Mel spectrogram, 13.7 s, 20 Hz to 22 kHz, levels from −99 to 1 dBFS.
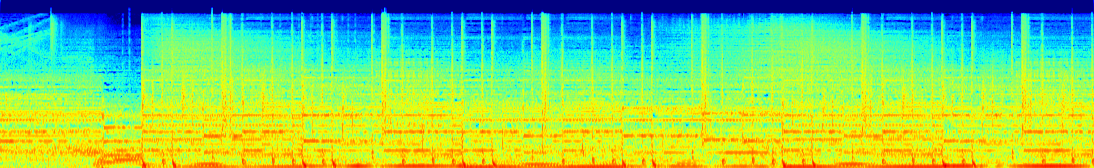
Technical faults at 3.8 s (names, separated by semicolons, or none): GSM signalling bursts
